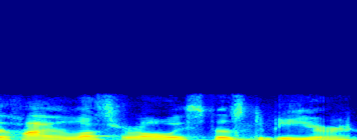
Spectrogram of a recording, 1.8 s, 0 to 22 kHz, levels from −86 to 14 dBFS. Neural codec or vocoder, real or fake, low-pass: codec, 16 kHz, 1 kbps, FreqCodec, larger model; fake; 7.2 kHz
